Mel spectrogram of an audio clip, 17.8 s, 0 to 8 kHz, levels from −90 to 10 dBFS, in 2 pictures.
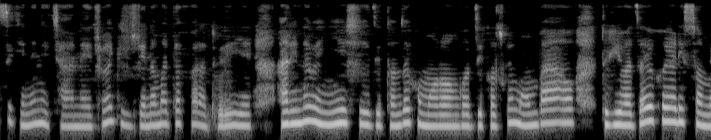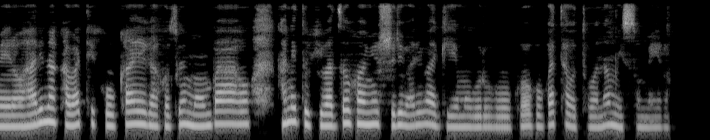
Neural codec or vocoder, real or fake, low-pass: none; real; 7.2 kHz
